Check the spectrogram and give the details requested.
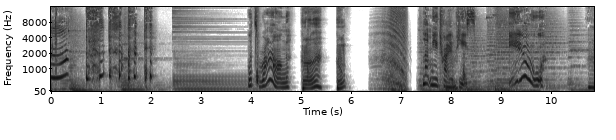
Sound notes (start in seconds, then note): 5.7 coughing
